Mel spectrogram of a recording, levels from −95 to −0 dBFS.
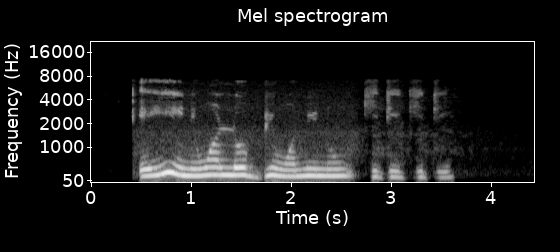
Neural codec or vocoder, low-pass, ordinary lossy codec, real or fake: none; 7.2 kHz; Opus, 64 kbps; real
